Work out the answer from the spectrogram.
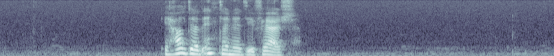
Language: Faroese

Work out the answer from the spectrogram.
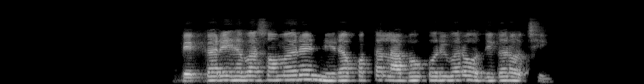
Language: Odia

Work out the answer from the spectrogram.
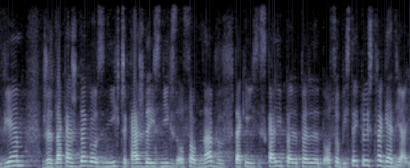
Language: Polish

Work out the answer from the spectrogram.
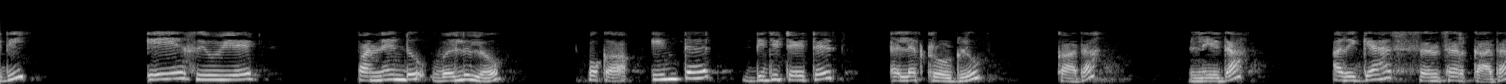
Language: Telugu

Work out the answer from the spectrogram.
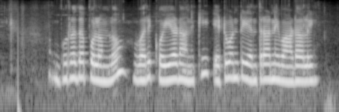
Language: Telugu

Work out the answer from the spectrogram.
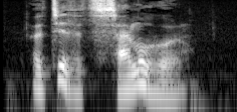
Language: Kabyle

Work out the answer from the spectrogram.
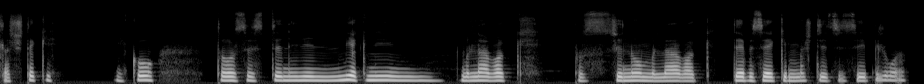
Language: Central Nahuatl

